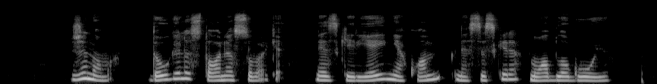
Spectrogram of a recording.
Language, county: Lithuanian, Kaunas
